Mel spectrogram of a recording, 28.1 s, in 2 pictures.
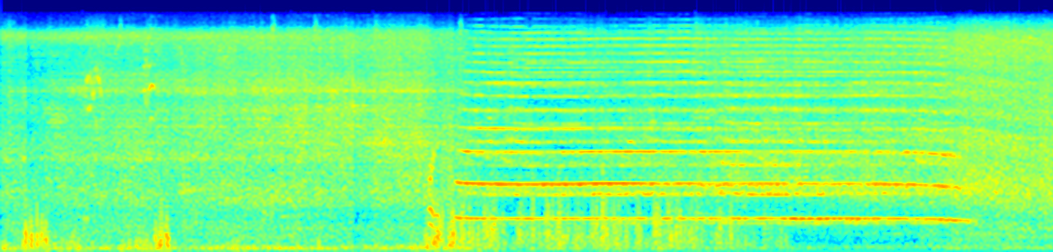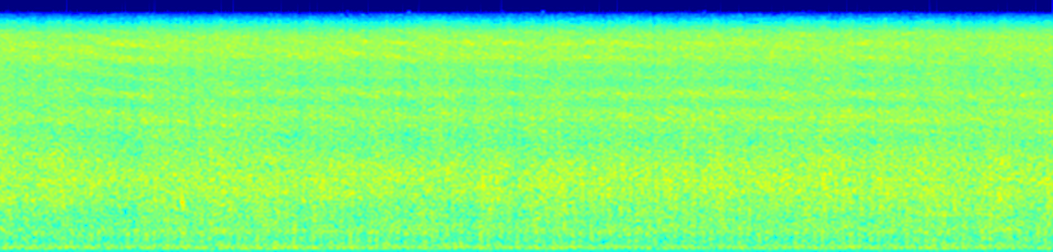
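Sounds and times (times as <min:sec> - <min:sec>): train coaches rushing past: 0:00.0 - 0:28.0
locomotive horn: 0:05.7 - 0:13.2.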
